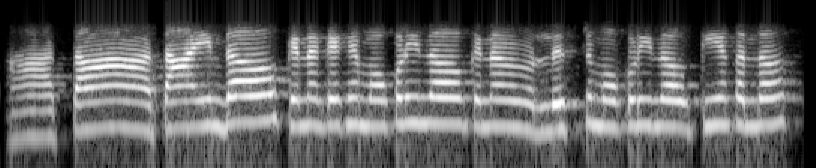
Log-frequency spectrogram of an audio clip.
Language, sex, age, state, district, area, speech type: Sindhi, female, 60+, Maharashtra, Thane, urban, conversation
